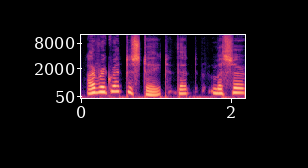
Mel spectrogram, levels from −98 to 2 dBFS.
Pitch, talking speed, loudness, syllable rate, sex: 200 Hz, 165 wpm, -17 LUFS, 4.2 syllables/s, male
